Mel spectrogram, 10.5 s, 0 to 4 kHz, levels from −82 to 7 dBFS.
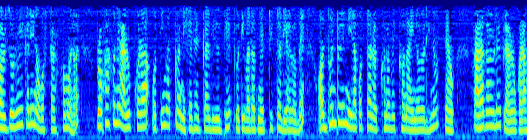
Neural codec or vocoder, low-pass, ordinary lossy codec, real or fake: none; 3.6 kHz; MP3, 24 kbps; real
